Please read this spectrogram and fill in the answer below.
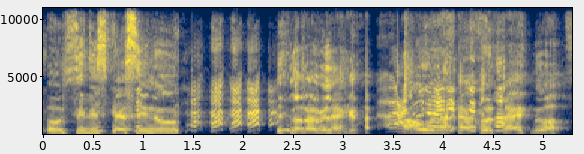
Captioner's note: laughs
